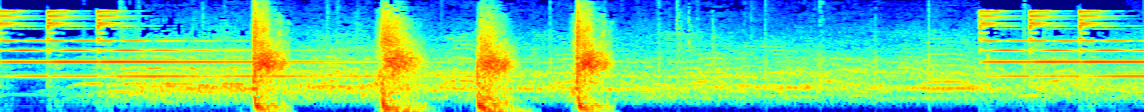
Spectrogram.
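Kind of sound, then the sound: signal or alarm, a bell being rung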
